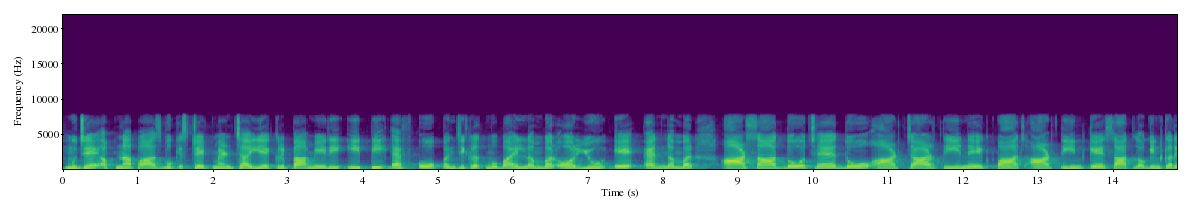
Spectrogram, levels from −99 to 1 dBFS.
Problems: none marked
